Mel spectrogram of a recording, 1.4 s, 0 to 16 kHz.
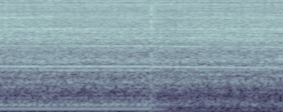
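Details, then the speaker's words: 1940 Delta T5074 repulsion-induction motor, bench-tested after disassembly, commutator cleaning and brush-spring setting: a smooth high whir that kicks right up to speed, with a light steady brush hiss. The brushes always ride the commutator in this design, so the noise is normal. "smooth makes a little bit of noise but you know the the brush is red on the commutator this isn't the design where the brush is lift out of the way so you always hear that"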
